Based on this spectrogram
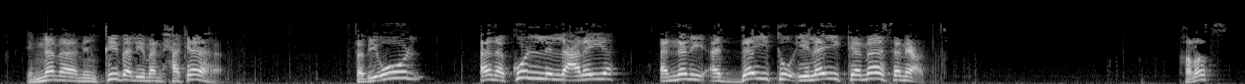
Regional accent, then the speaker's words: Egypt; طبعا احنا كمصريين عارفين

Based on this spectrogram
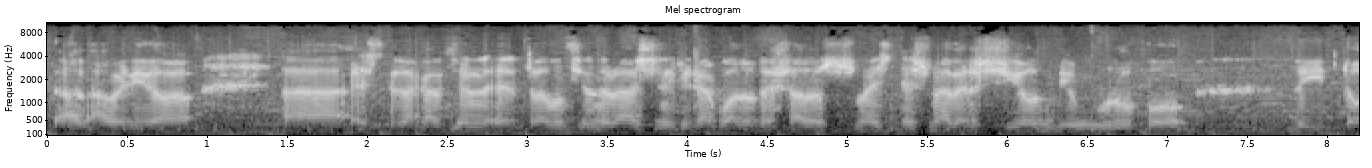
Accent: Madrid, Community of Madrid, Spain; Nosotros somos de Madrid capital, de un barrio obrero de las afueras emisoras de Madrid, vamos, del centro de la capital, de Extra Radio. Pero bueno, ahora ya no habitamos, ya nos hemos ido a las afueras a vivir donde se puede

